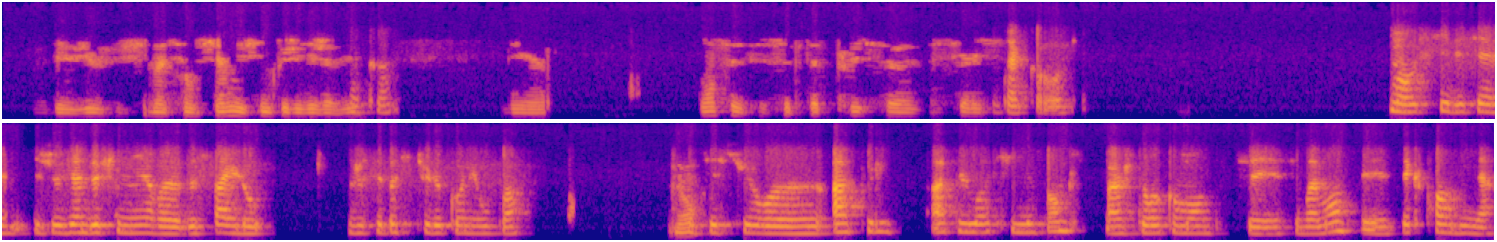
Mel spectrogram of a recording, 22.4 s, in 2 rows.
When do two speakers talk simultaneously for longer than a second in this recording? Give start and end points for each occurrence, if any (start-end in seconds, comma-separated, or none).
none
